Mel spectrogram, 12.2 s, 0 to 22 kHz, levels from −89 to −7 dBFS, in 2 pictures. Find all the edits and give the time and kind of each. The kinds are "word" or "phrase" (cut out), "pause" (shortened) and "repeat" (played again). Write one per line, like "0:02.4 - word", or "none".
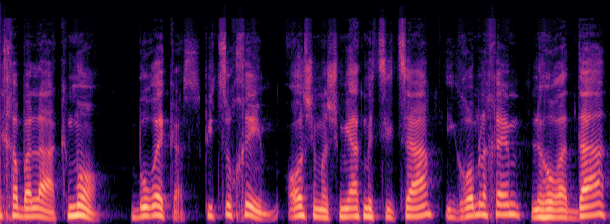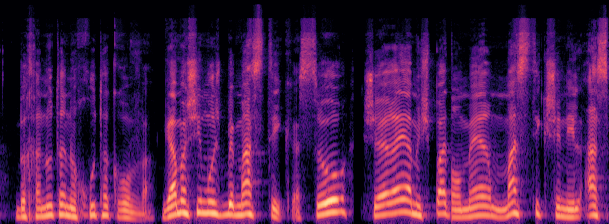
0:03.1 - word
0:03.6 - word
0:07.7 - pause
0:10.6 - word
